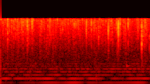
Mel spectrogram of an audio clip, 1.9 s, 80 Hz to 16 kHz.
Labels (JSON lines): {"label": "biophony, midshipman", "recorder": "SoundTrap 500"}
